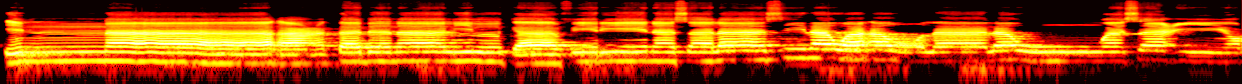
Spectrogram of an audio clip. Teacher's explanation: Lafaz salasila kalau dibaca wasal alifnya tidak di baca. Kalau disambung ini kan alifnya tak boleh dibaca panjang.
